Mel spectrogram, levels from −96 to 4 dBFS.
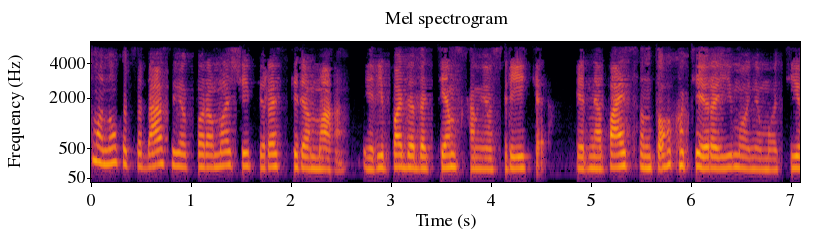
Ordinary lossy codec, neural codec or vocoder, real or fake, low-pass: AAC, 24 kbps; none; real; 5.4 kHz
